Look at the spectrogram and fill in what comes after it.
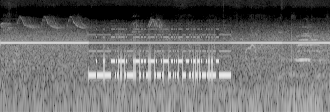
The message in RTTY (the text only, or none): ELEKTRONIK.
